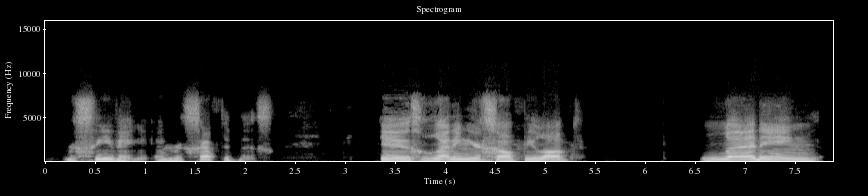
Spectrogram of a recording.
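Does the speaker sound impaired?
Yes: cleft palate; present since childhood.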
